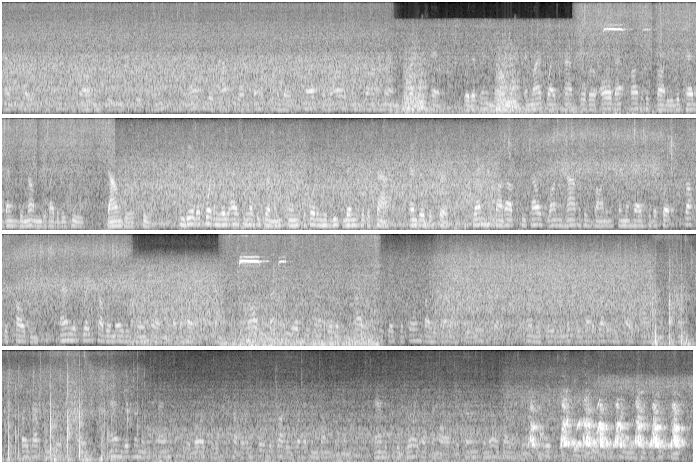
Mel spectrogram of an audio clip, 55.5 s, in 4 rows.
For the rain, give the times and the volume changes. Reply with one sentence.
You can hear the rain from 0.0 to 55.4 s, getting quieter.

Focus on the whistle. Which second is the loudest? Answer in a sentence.
The volume of the whistle peaks at 33 seconds.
